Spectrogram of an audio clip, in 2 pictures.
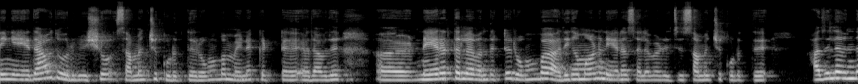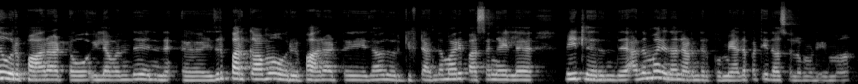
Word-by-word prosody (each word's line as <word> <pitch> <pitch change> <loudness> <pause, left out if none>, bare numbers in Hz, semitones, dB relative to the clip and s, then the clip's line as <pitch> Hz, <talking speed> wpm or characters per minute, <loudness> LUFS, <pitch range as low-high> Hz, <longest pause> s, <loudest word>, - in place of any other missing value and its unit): நீங்க 235 -1 +3
எதாவது 280 +6 +2
ஒரு 210 -1 -1
விஷயம் 240 +5 0
சமைச்சு 210 +4 -1
கொடுத்து, 195 0 -4
ரொம்ப 220 +4 -3
மெனக்கெட்டு 215 0 -5 0.2
அதாவது, 200 +2 -1 0.6
அ - - +5 0.3
நேரத்தில 260 +2 +5
வந்துட்டு 225 +4 -2
ரொம்ப 235 +4 -1 0.2
அதிகமான 235 +5 +2
நேரம் 220 +1 -1
செலவழிச்சு 200 0 -5
சமைச்சு 205 +3 -2
கொடுத்து, 200 0 -5 0.6
அதில 275 +5 +4
வந்து 280 +2 +6
ஒரு 240 - +3
பாராட்டோ! 210 0 +2 0.2
இல்ல 210 0 -1
வந்து 210 +3 -4
இந்த 205 -1 -2 0.4
எதிர்பார்க்காம 255 0 +3
ஒரு 210 -1 +1
பாராட்டு 210 0 +1
ஏதாவது 215 +2 -3
ஒரு 200 - -9
கிஃப்ட் 200 +2 -5
அந்த 225 +3 -5
மாதிரி 250 +2 +1
பசங்க 220 +2 -1
இல்ல 210 - 0 0.5
வீட்ல 255 -2 +2
இருந்து 205 0 -2
அந்தமாரி 280 +5 +2
எதுனா 230 -2 0
நடந்திருக்குமே! 195 -1 -4
அத 215 - -4
பத்தி 230 +1 -7
எதாவது 200 0 -3
சொல்ல 185 -1 -10
முடியுமா? 185 0 -12
215 Hz, 155 wpm, -20 LUFS, 205-240 Hz, 0.6 s, வந்து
